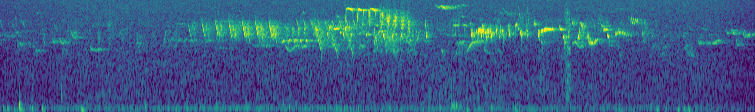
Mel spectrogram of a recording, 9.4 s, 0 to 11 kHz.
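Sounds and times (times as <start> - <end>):
low steady rumble of noise: 0.0 - 9.3
blackcap singing outdoors: 0.0 - 9.4.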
